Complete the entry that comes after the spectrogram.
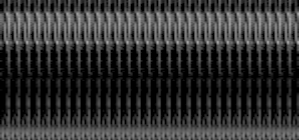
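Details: Velvet-fronted nuthatch (rambatan paruh merah) in a tight, clear, rapid-fire masteran song: an unbroken trill of sharp, high-pitched notes, about eight per second, steady in pitch and loudness throughout.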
